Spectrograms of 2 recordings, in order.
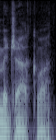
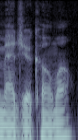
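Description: First: The name is said further from its spelling. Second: The name is said closer to its spelling. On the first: This is how the speaker's own family says it. "So we say Maggiacomo" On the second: This is how another branch of the family says it. "They say Maggiacomo. It's a little bit more phonetic"

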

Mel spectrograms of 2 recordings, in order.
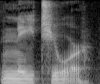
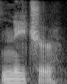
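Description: First: The middle consonant is a plain t sound. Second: The middle consonant is a ch sound. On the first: The speaker calls it wrong. "No one says" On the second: The speaker calls it right. "Everyone says"

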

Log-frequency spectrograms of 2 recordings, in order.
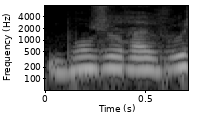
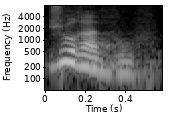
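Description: First: It is said more quietly and calmly. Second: It is said loudly and excitedly.

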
